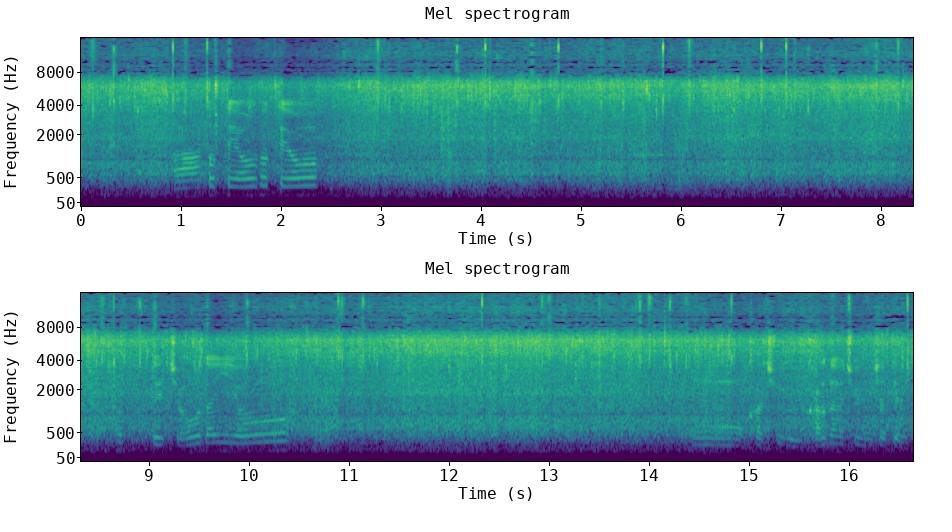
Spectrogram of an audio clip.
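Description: Men call out to each other on deck, a little way off.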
